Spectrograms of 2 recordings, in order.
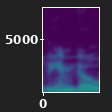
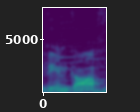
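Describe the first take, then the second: First: The name is pronounced the American way. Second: The name is pronounced the British way. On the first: "we say Van Gogh here" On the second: "for you British folks in the room, uh, that's often the pronunciation"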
